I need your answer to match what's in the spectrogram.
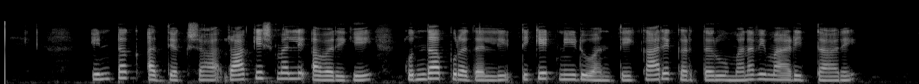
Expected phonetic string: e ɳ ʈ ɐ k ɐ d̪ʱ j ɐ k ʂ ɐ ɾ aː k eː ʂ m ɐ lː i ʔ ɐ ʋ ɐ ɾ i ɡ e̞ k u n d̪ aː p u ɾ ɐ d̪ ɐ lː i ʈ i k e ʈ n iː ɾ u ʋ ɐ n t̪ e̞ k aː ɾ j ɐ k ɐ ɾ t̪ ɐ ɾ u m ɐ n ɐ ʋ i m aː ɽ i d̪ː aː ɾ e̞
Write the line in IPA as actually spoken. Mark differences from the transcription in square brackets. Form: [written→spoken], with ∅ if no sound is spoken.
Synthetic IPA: [e→i] ɳ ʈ ɐ k ɐ d̪ʱ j ɐ k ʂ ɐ ɾ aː k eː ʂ m ɐ lː i ʔ ɐ ʋ ɐ ɾ i ɡ e̞ k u n d̪ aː p u ɾ ɐ d̪ ɐ lː i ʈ i k e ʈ n iː [ɾ→ɽ] u ʋ ɐ n t̪ e̞ k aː ɾ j ɐ k ɐ ɾ t̪ ɐ ɾ u m ɐ n ɐ ʋ i m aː ɽ i d̪ː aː ɾ e̞

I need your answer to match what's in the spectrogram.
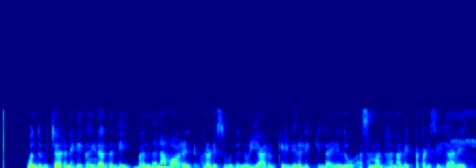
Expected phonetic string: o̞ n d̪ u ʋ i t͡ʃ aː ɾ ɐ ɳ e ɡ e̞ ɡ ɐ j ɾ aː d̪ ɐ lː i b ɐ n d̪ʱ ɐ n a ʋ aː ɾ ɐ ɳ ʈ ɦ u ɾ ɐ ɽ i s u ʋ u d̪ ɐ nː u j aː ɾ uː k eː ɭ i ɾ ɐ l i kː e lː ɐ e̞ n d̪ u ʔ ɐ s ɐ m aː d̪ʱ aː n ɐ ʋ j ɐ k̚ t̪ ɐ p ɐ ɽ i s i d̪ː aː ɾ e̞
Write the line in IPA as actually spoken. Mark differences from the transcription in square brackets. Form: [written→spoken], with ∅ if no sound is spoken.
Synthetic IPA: o̞ n d̪ u ʋ i t͡ʃ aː ɾ ɐ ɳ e ɡ e̞ ɡ ɐ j ɾ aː d̪ ɐ lː i b ɐ n d̪ʱ ɐ n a ʋ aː ɾ ɐ ɳ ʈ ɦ [u→ɔ] ɾ ɐ ɽ i s u ʋ u d̪ ɐ nː u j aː ɾ uː k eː ɭ i ɾ ɐ l i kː [e→i] lː ɐ e̞ n d̪ u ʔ ɐ s ɐ m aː d̪ʱ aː n ɐ ʋ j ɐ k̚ t̪ ɐ p ɐ ɽ i s i d̪ː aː ɾ e̞

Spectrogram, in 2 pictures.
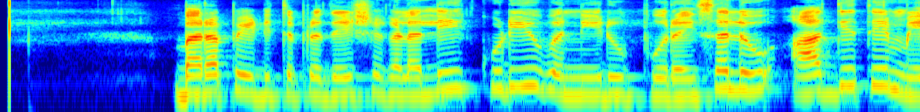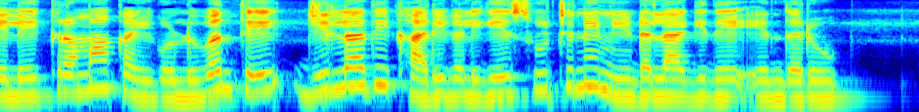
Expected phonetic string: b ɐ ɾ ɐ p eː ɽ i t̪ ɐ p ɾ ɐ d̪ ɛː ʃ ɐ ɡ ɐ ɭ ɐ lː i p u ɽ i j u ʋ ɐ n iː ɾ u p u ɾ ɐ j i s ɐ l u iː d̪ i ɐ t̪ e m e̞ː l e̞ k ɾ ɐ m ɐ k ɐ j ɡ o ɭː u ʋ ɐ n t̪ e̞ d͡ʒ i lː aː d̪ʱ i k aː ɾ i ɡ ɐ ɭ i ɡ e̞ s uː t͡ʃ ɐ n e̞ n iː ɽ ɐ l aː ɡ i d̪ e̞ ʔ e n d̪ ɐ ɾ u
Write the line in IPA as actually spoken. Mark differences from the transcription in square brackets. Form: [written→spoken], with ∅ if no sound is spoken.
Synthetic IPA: b ɐ ɾ ɐ p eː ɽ i t̪ ɐ p ɾ ɐ d̪ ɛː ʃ ɐ ɡ ɐ ɭ ɐ lː i [p→k] u ɽ i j u ʋ ɐ n iː ɾ u p u ɾ ɐ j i s ɐ l u [iː→aː] d̪ [i→j] ɐ t̪ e m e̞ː l e̞ k ɾ ɐ m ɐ k ɐ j ɡ o ɭː u ʋ ɐ n t̪ e̞ d͡ʒ i lː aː d̪ʱ i k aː ɾ i ɡ ɐ ɭ i ɡ e̞ s uː t͡ʃ ɐ n e̞ n iː ɽ ɐ l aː ɡ i d̪ e̞ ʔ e n d̪ ɐ ɾ u

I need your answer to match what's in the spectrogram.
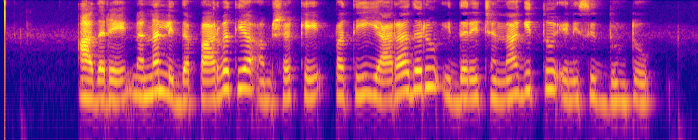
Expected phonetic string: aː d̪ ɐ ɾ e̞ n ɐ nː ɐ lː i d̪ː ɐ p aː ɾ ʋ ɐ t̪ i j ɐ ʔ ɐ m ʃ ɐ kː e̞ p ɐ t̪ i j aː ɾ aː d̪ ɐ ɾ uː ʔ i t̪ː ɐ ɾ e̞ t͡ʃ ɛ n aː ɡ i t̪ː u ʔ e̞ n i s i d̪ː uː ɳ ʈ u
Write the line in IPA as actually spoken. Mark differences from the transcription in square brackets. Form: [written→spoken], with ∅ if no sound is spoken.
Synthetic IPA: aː d̪ ɐ ɾ e̞ n ɐ nː ɐ lː i d̪ː ɐ p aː ɾ ʋ ɐ t̪ i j ɐ ʔ ɐ m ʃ ɐ kː e̞ p ɐ t̪ i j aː ɾ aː d̪ ɐ ɾ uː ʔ i [t̪ː→d̪ː] ɐ ɾ e̞ t͡ʃ ɛ [n→nː] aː ɡ i t̪ː u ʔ e̞ n i s i d̪ː [uː→u] ɳ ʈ u

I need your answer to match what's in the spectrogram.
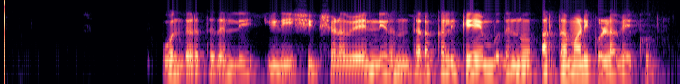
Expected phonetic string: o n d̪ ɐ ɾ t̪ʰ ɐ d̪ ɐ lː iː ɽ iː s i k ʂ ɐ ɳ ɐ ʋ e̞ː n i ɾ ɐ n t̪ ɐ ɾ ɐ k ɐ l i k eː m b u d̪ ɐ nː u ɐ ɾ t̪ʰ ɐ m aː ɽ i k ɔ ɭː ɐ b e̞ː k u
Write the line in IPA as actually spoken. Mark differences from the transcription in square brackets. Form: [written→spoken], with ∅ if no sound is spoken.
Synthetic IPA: o n d̪ ɐ ɾ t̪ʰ ɐ d̪ ɐ lː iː ɽ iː [s→ʃ] i k ʂ ɐ ɳ ɐ ʋ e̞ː n i ɾ ɐ n t̪ ɐ ɾ ɐ k ɐ l i k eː m b u d̪ ɐ nː u ɐ ɾ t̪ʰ ɐ m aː ɽ i k ɔ ɭː ɐ b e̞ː k u

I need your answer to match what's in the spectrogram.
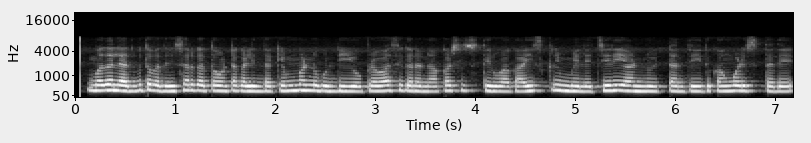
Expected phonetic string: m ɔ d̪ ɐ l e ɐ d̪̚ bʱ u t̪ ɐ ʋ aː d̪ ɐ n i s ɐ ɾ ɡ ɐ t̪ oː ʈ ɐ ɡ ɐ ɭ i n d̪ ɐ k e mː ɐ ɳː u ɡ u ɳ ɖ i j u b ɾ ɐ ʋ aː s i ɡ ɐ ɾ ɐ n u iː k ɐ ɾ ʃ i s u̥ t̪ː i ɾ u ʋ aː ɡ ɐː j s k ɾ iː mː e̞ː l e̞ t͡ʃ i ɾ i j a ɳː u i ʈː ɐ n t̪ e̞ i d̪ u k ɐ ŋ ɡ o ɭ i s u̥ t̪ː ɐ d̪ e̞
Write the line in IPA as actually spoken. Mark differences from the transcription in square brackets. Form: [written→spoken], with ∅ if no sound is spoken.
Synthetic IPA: m ɔ d̪ ɐ l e ɐ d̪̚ bʱ u t̪ ɐ ʋ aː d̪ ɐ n i s ɐ ɾ ɡ ɐ t̪ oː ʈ ɐ ɡ ɐ ɭ i n d̪ ɐ k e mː ɐ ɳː u ɡ u ɳ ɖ i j u [b→p] ɾ ɐ ʋ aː s i ɡ ɐ ɾ ɐ [n→nː] u [iː→aː] k ɐ ɾ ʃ i s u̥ t̪ː i ɾ u ʋ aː ɡ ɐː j s k ɾ iː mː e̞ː l e̞ t͡ʃ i ɾ i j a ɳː u i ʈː ɐ n t̪ e̞ i d̪ u k ɐ ŋ ɡ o ɭ i s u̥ t̪ː ɐ d̪ e̞

